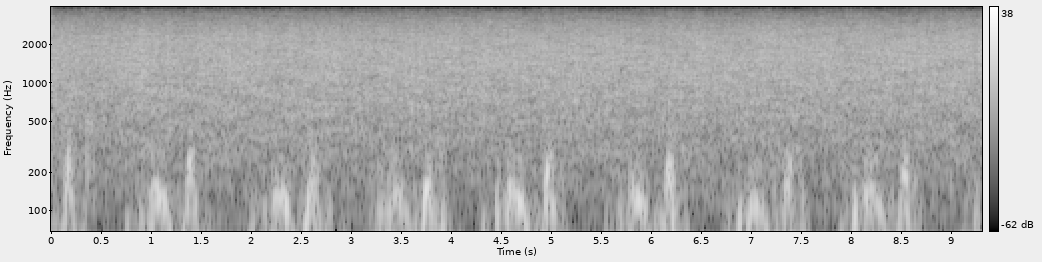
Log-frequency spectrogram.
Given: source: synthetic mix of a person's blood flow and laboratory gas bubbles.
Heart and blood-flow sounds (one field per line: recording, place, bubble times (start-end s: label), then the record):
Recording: Doppler ultrasound of blood flow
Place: precordium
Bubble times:
0.30-0.46 s: bubbles
From the record:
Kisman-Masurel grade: 121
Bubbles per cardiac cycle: 1 to 2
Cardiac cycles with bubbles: 10 to 50%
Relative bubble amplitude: barely perceptible (0.100 to 0.250)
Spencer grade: 2 (many but less than half of the cardiac periods contain bubble signals, singularly or in groups)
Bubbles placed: only in the low amplitude regions of the cardiac cycle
